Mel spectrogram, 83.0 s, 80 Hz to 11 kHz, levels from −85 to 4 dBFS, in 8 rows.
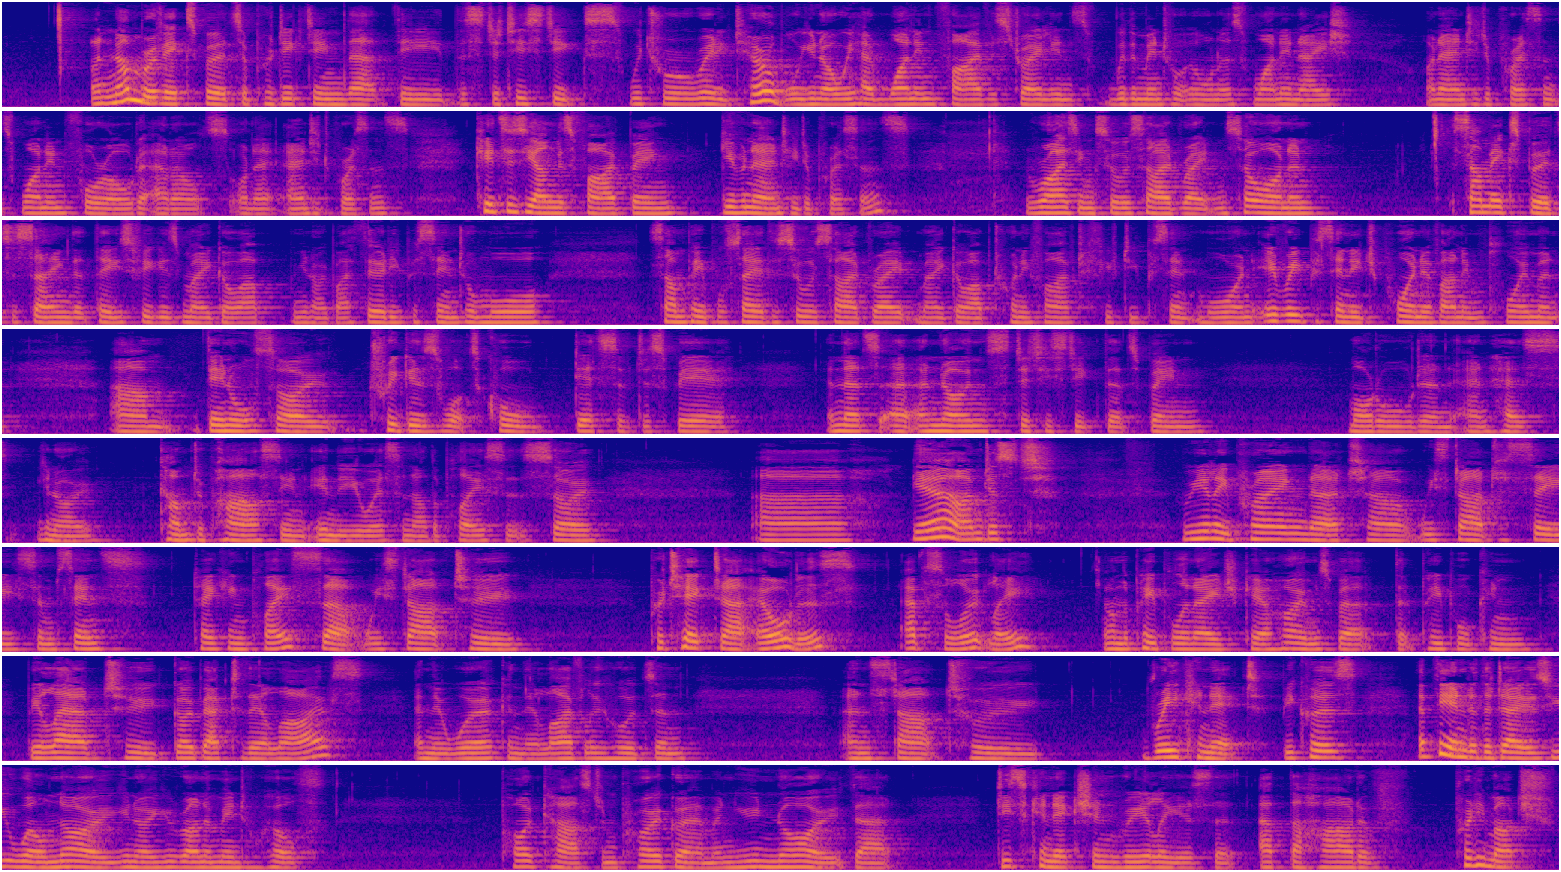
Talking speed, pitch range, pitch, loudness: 155 wpm, 160-175 Hz, 165 Hz, -24 LUFS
